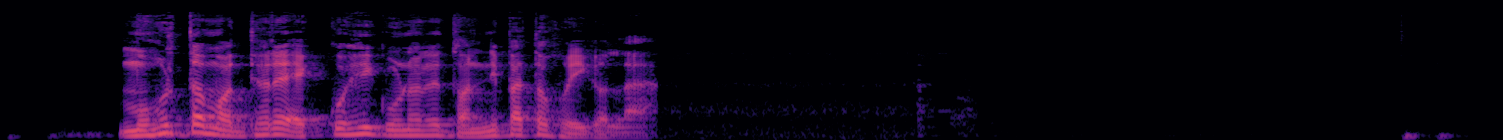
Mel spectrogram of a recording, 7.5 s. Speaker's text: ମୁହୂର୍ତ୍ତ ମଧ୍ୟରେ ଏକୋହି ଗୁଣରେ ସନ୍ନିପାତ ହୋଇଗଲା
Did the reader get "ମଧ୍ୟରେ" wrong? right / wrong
right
